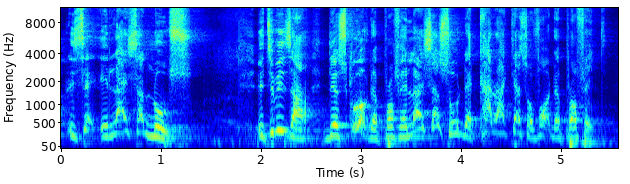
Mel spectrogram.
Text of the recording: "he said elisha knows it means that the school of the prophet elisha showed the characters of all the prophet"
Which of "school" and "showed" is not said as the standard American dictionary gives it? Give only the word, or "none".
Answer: showed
